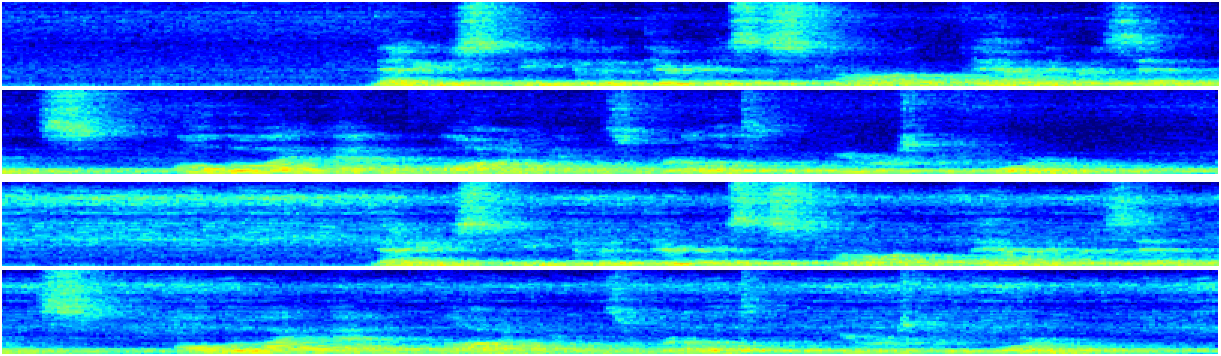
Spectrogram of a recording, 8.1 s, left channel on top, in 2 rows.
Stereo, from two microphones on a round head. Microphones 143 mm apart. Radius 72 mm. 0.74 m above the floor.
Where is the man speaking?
15° right (ahead or behind), 1.6 m.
